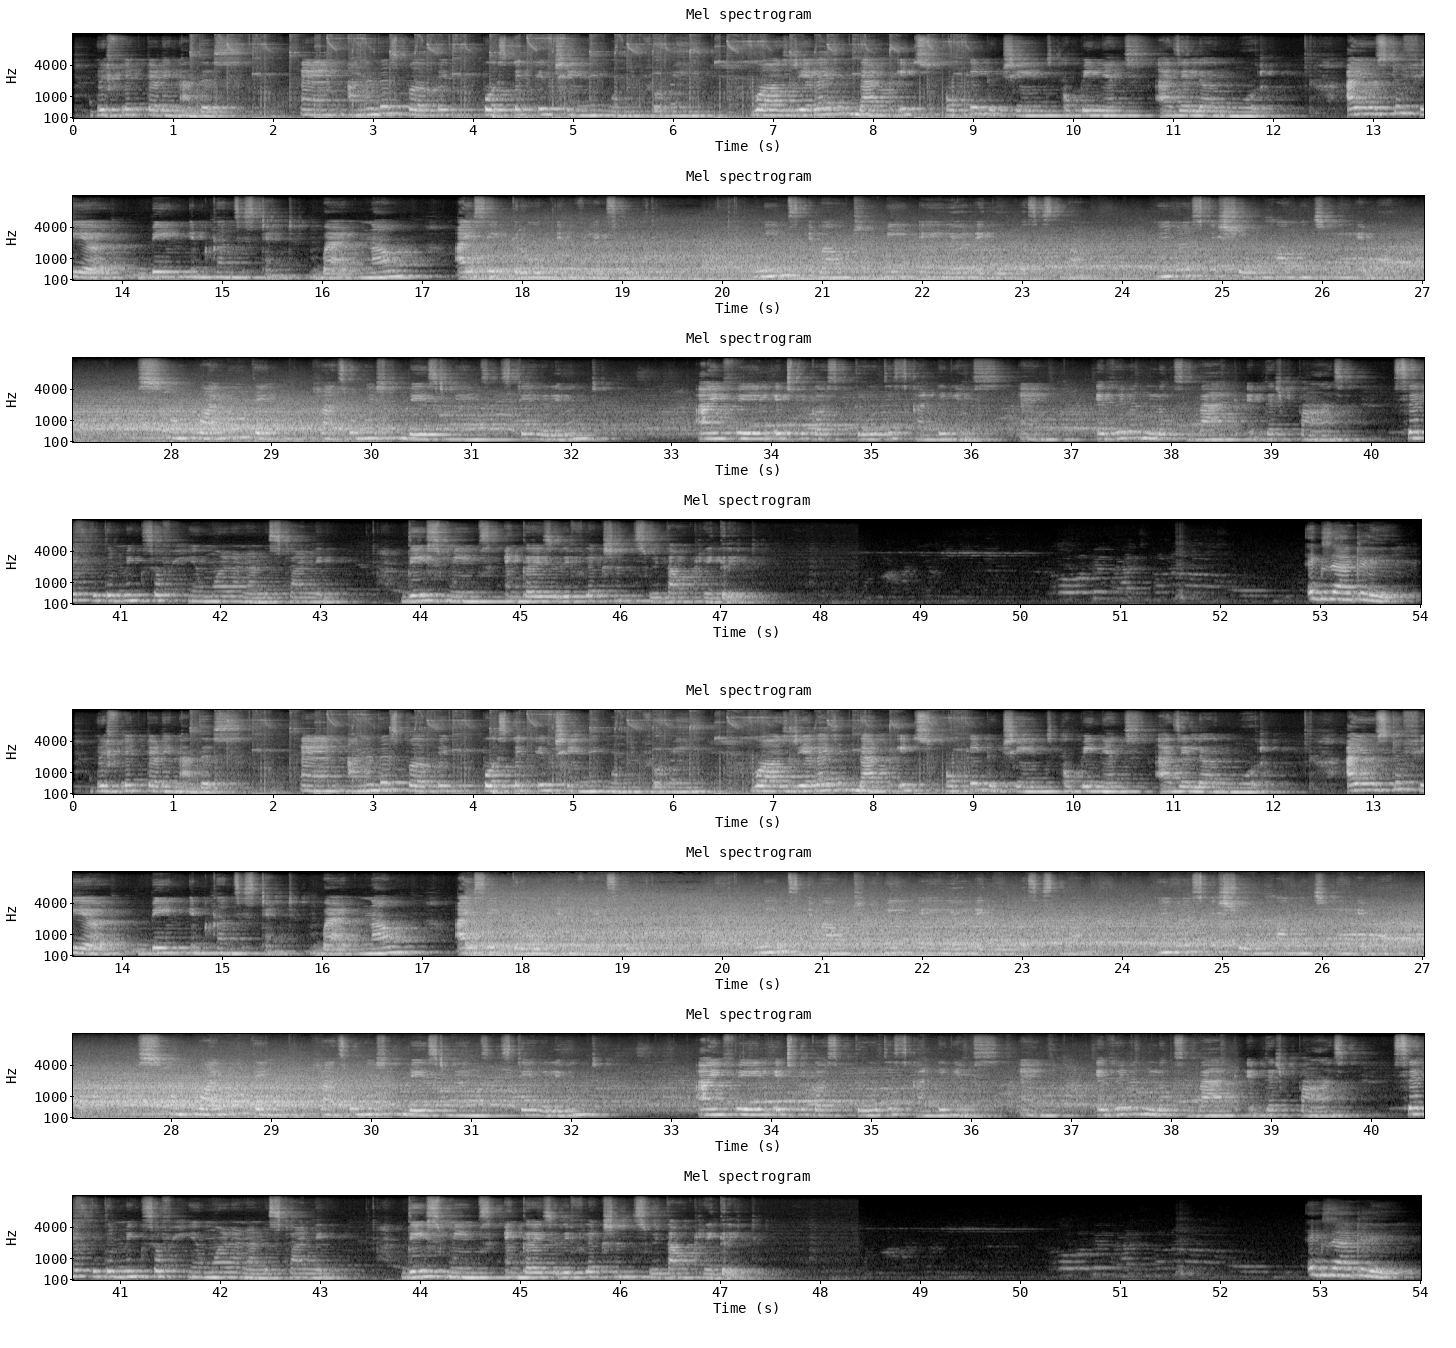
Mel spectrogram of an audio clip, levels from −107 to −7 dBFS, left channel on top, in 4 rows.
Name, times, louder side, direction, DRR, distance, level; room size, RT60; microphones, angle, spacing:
voice 1, 0.2-1.7 2.3-3.8 4.1-11.9 12.4-16.8 17.3-19.4 20.0-23.7 24.3-26.8 27.7-32.2 33.2-36.8 37.2-39.7 40.2-43.1 43.6-47.2, right 1 dB, 15° right, 6 dB, 5.3 m, -30 dB
sound 1, 1.2-9.2, left 1 dB, 10° left, 4.9 m, -36 dB
sound 2, 17.4-30.2, right 4 dB, 75° right, 1.1 m, -32 dB
sound 3, 19.8-38.7, right 4 dB, 45° right, 2.3 m, -33 dB
voice 2, 50.4-51.1 51.5-51.8 52.2-52.3 52.9-53.8, left 1 dB, 55° left, 5 dB, 2.5 m, -33 dB
25.0 x 20.5 x 9.5 m, 0.90 s
head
